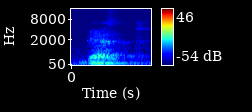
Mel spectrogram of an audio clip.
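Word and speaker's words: guest: के बाद आता है, अगर यू किसी वर्ड में जी के बाद आता है तो जो यू है वो क्या हो जाएगा साइलेंट हो जाएगा। जैसे एग्जांपल देखिए आप, गाइड, गेस्ट, गार्ड, ठीक है, बॉट, ला।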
